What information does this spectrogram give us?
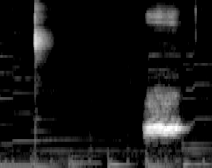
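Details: A pet grey parrot, out of its cage and singing off-key with its owner, gives a quick high squeak, then a loud, nasal, held note of about half a second, like an off-key sung tone, over a low indoor hum.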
